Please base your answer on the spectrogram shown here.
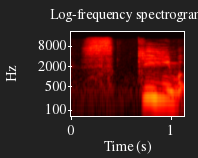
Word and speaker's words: scheme: and use it on the CH in scheme then right okay above the CH because this is that Sheen its scheme with a K mmm I thought that's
